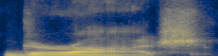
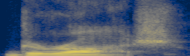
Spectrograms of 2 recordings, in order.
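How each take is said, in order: First: It is said in an American accent. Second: It is said in an American accent.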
